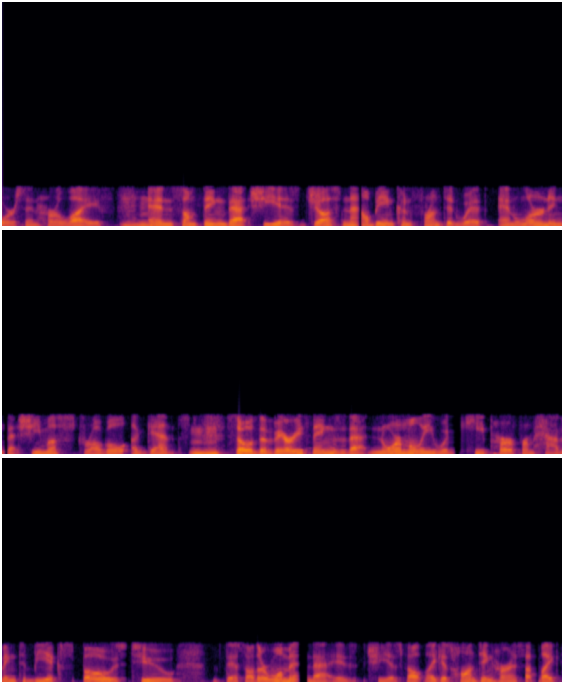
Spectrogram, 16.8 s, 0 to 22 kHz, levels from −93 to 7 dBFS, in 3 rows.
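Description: Short buzzy held tones, the longer ones fading toward silence, interrupt the speech at 3.52, 5.58 (after "being confronted with and"), 8.28, 10.08 to 10.32 (after "things that normally"), 12.4 (before "to this other"), 14.12 and 16.4 to 16.6 s. This is packet loss with pitch repetition: the receiver loops the last pitch period to cover gaps of 40 to 160 ms.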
